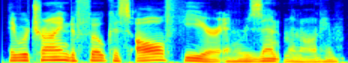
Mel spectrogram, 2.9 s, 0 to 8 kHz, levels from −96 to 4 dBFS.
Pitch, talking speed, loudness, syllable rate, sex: 115 Hz, 230 wpm, -16 LUFS, 5.4 syllables/s, male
